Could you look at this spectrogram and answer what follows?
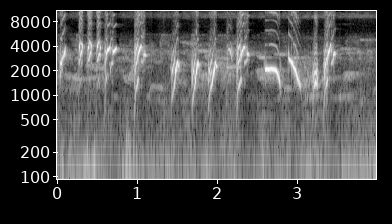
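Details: Green leafbird in the wild with a lively song: rapid twittering notes at the start, then evenly spaced sharp slurred whistles and a longer drawn whistle sliding downward near the end.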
